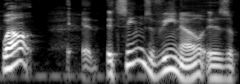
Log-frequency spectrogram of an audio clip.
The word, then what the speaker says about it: wino: Although you're a wino, but it's W-I-N-O, but as we all know, in Polish, the W's are pronounced V's. So it is, in fact, Vino.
